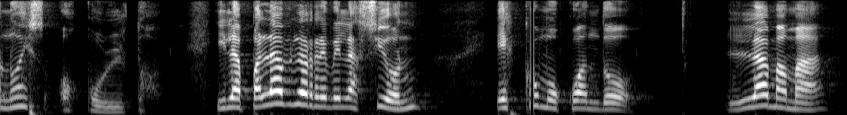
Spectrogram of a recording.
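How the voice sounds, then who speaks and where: A man with a Chilean accent delivers a church sermon in a conversational way, full of everyday examples and direct questions to his listeners. His voice sits high and swings widely in pitch. He sounds animated and engaged throughout. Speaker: pastor. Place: church service.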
